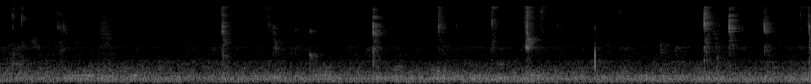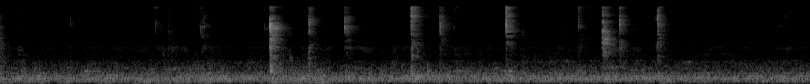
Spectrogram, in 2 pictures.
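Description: Close-miked eating: wet chewing, lip-smacking and mouth clicks as a person eats curry and rice by hand, the sharpest clicks coming in the second half.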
